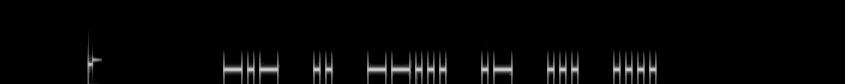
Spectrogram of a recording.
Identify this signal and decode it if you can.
Morse code, heard as a keyed tone, about 20 wpm, spaced as for 14 wpm, 700 Hz. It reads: KI7ASH
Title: 200 Lesson 32g - Letter k - Call Signs 20wpm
